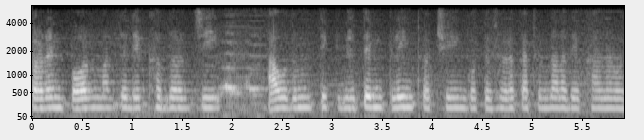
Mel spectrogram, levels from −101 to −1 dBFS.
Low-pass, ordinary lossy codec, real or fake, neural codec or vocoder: 5.4 kHz; none; fake; codec, 16 kHz, 0.4 kbps, LongCat-Audio-Codec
